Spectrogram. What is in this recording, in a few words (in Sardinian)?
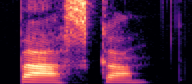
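"pasca", female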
